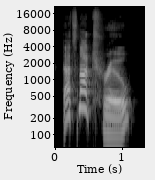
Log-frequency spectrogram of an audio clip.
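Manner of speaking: firm, protesting. Answering the claim that nobody knows who they are, protesting. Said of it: "Glint protested".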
